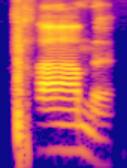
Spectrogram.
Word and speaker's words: karma: That's why I think it's really important for pronunciation, because I'm not talking about kamma, as the Thais use the word gum, or gamma, as often they would say in Pali, but the word is karma, which is, you're probably familiar with the Kama Sutra.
